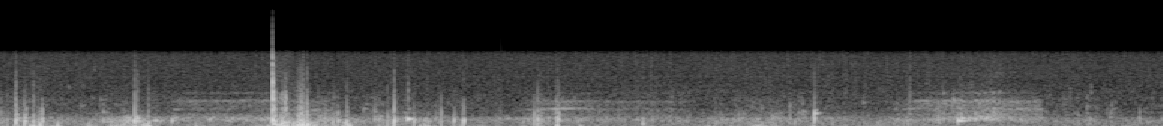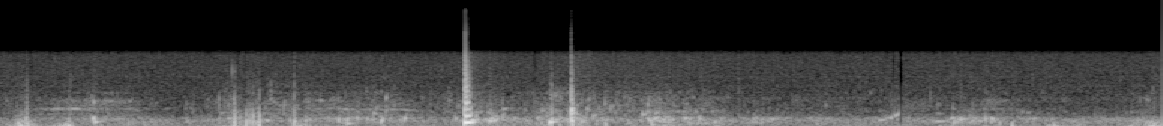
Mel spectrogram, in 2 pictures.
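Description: Muffled underwater sound: water gurgling and sloshing around a camera held below the surface, broken by a few sharp clicks and knocks, the strongest about two seconds in and again near the middle.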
